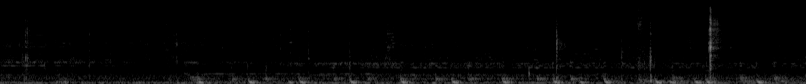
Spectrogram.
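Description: Pokémon trading cards being slid one by one from the front of a hand-held stack to the back: soft papery rubbing and light taps, with one sharper snap about seven seconds in.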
